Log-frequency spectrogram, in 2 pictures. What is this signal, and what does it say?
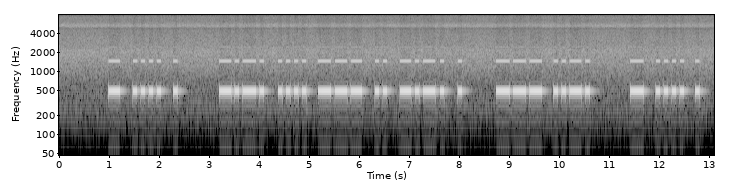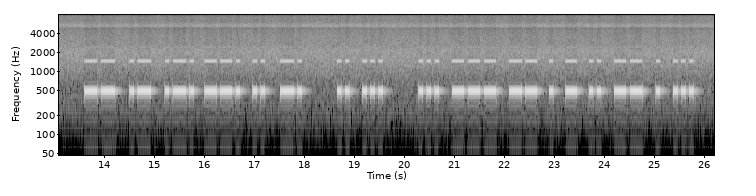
Morse code, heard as a keyed tone, hand-sent with a bug key, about 15 wpm, 490 Hz, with room echo. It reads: THE CHOICE OF THE MARGIN IS SOMETIMES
